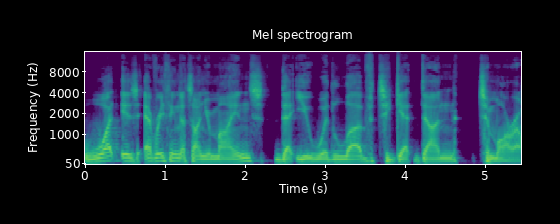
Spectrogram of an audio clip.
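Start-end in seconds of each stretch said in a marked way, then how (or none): none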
